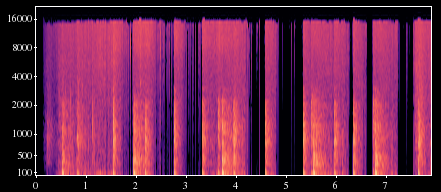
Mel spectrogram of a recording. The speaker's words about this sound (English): Can you hear it? Gunshots. So here you are walking in this beautiful little manzanita forest, peaceful little place, and then you see high-power rifles popping off in the distance.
